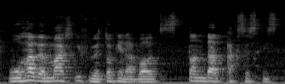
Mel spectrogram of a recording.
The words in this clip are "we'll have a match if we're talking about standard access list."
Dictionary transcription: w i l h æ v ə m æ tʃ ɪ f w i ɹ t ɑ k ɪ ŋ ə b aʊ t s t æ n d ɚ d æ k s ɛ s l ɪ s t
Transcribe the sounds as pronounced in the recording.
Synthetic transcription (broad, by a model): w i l h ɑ v ə m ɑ tʃ ɪ f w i w t ɑ k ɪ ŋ ə b aʊ t s t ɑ n d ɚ d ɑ k s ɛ s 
